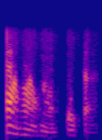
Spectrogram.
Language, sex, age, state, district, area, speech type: Marathi, male, 18-30, Maharashtra, Kolhapur, urban, conversation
